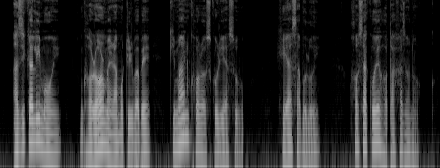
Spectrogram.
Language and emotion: Assamese, sad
